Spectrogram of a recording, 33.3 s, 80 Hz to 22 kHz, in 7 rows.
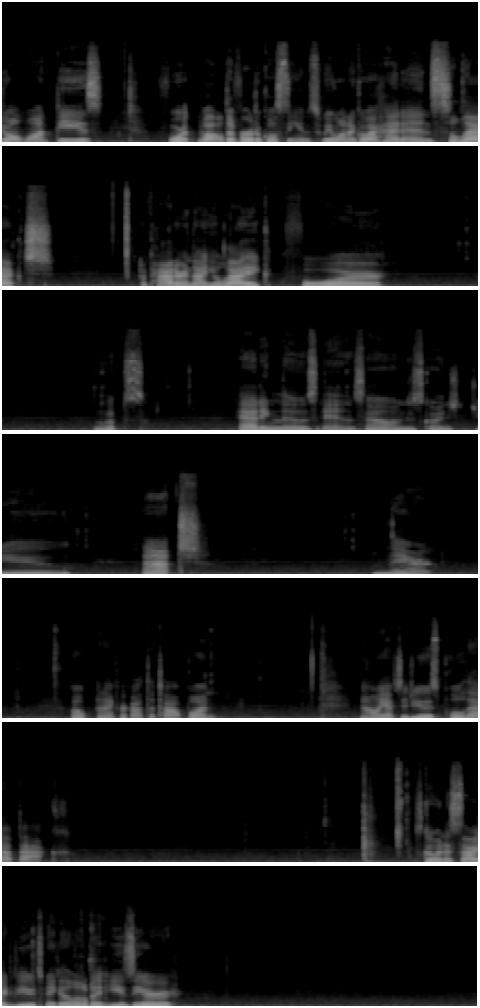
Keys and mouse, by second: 4.9-9.3 drag, 12.5 click, 12.9-14.5 drag, 18.7 middle click, 21.6 middle click, 23.3 middle click, 27.4 KP_3, 29.4 z, 30.8 click, 31.0 click, 32.6 click.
